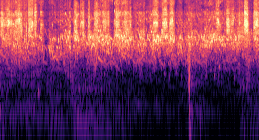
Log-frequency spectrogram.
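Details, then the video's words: Australian budgies in a colony aviary keep up a steady chorus of high chirps and warbles, briefly interrupted by one sharp click or knock partway through. "Australian Budgie chirping sounds"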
